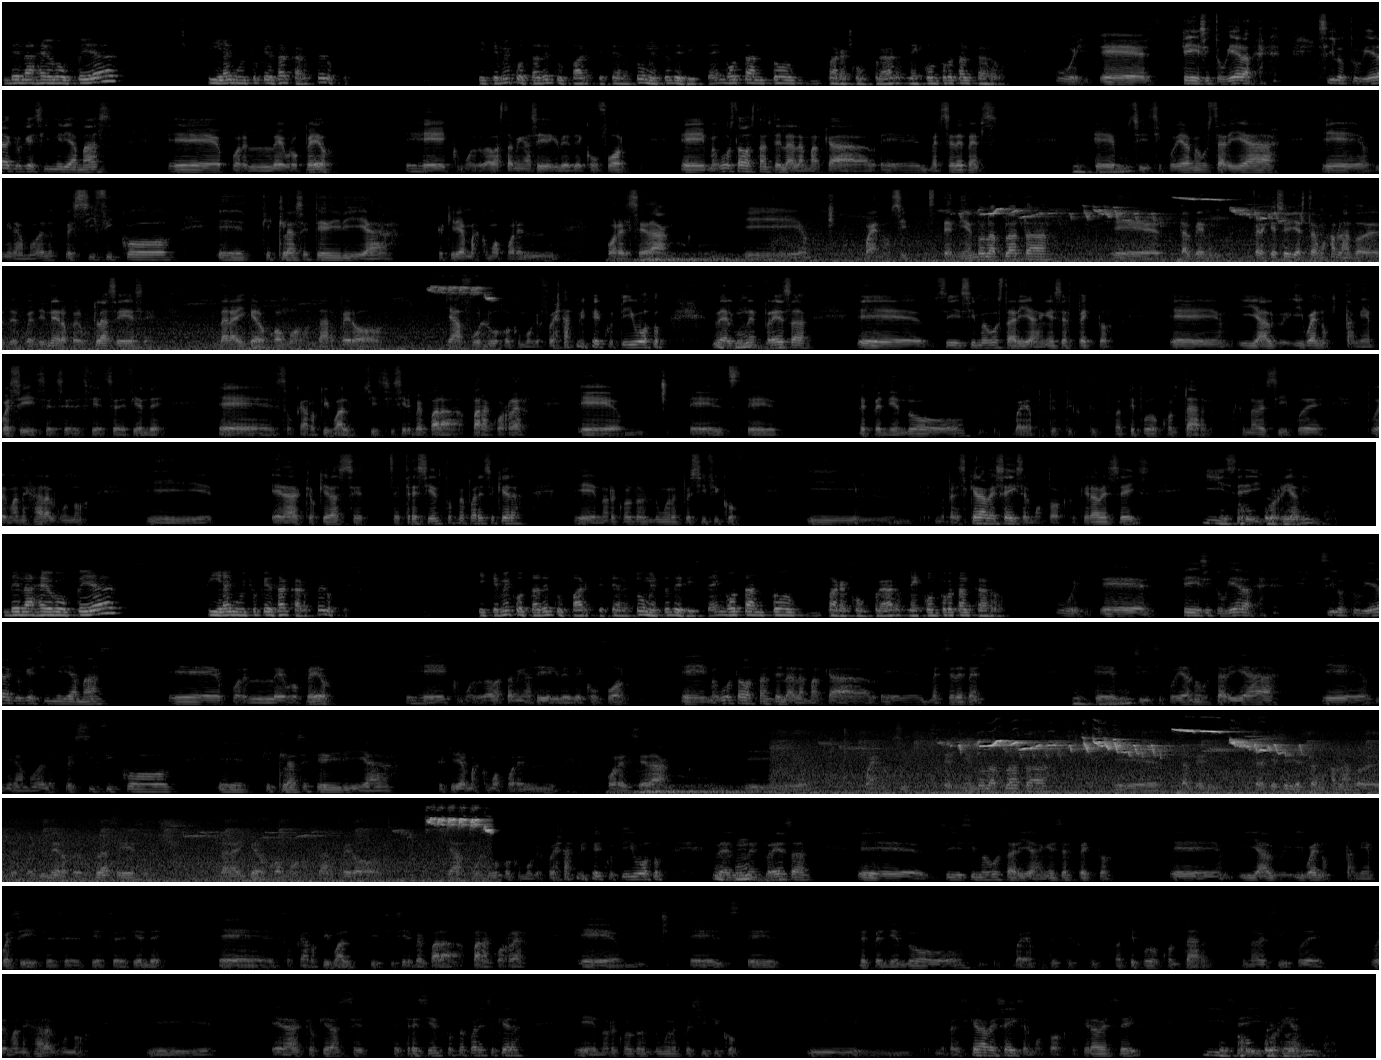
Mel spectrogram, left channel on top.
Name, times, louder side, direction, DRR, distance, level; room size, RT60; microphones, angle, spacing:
voice 1, 0.0-1.4 2.0-3.6 4.8-10.0 24.5-25.1 43.8-43.9 48.4-48.8 81.0-81.8, right 2 dB, 50° right, 2.9 m, -44 dB
voice 2, 10.5-11.5 11.8-17.1 17.8-24.4 24.7-31.6 32.0-34.3 35.0-35.6 36.0-36.6 37.0-38.4 38.6-45.5 45.7-62.8 63.6-64.8 65.2-71.0 71.5-72.5 72.7-76.2 76.5-82.2, left 4 dB, 75° left, 1.3 m, -48 dB
sound 1, 32.8-43.9, right 1 dB, ahead, 2.6 m, -57 dB
sound 2, 35.2-46.2, right 12 dB, 70° right, 0.8 m, -32 dB
9.1 x 4.8 x 4.2 m
head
